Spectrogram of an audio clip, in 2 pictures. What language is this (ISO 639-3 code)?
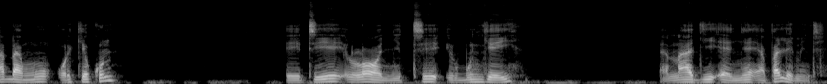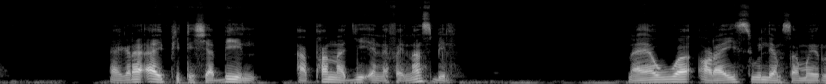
mas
